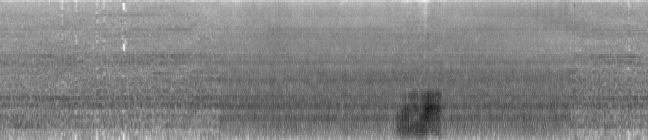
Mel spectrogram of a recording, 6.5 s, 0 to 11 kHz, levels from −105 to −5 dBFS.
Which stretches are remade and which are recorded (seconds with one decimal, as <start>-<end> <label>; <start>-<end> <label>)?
0.0-2.2 recorded; 2.2-5.7 remade; 5.7-6.5 recorded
